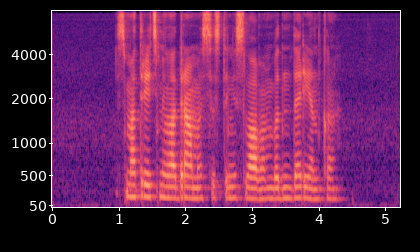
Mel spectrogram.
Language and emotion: Russian, neutral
